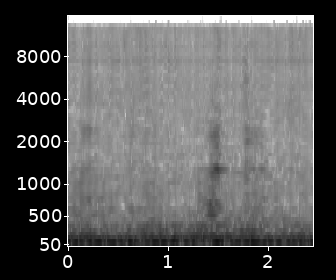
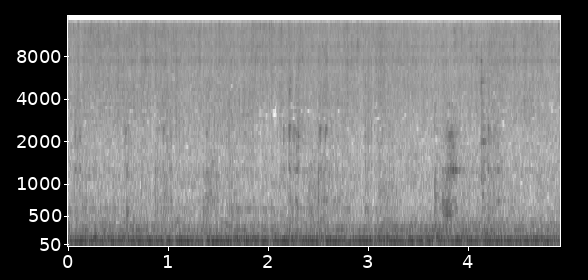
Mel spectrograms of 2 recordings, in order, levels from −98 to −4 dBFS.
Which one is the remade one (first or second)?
first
